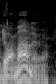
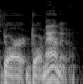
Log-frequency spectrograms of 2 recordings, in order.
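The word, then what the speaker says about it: Dormammu: you say this word I've always said dor Mamu Kevin Smith says D Damu interesting I said Damu as well so now I'm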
